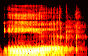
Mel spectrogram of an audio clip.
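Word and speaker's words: heir: Announced, क्या announced, तो देखो हेयर नहीं होता कभी, ये हेयर नहीं होता, इसकी प्रोनाउंसिएशन हम बोलते हैं एयर, एयर, ठीक है, ऐसे करके एयर, एयर, ठीक है। तो ये चीज ध्यान रखना, एयर होती है इसकी।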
